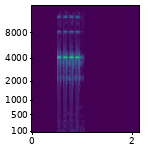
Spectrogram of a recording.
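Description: Countdown timer's electronic alarm beeping as the countdown runs out: four quick, high beeps in about half a second.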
